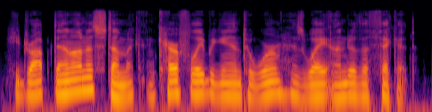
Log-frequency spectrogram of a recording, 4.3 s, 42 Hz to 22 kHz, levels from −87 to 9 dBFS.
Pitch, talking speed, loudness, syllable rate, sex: 110 Hz, 220 wpm, -18 LUFS, 6.0 syllables/s, male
